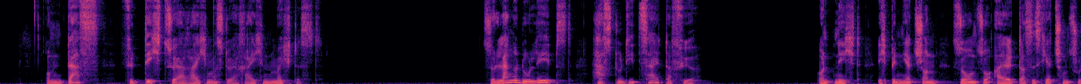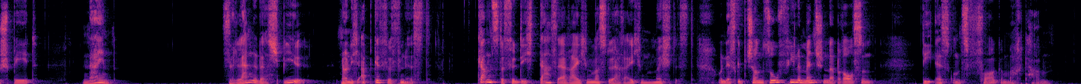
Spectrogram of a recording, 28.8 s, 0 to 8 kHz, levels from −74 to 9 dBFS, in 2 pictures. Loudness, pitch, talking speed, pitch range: -23 LUFS, 105 Hz, 135 wpm, 100-120 Hz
